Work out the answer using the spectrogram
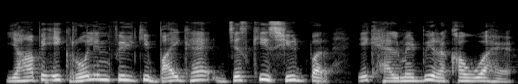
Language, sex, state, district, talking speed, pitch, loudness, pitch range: Hindi, male, Uttar Pradesh, Lalitpur, 195 wpm, 180 Hz, -15 LUFS, 160-200 Hz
